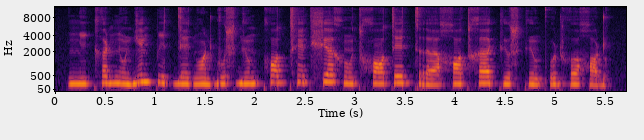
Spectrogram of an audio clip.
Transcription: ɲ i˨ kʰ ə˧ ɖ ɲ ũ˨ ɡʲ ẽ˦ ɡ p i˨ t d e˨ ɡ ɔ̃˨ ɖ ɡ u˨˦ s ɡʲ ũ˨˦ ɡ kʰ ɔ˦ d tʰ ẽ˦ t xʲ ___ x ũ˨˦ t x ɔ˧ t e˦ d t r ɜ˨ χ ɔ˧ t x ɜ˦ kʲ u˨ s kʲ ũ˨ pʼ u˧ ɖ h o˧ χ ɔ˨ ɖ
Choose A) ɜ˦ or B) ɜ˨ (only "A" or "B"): A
